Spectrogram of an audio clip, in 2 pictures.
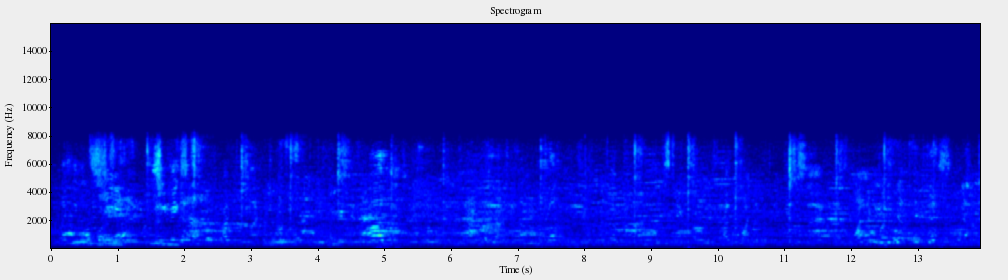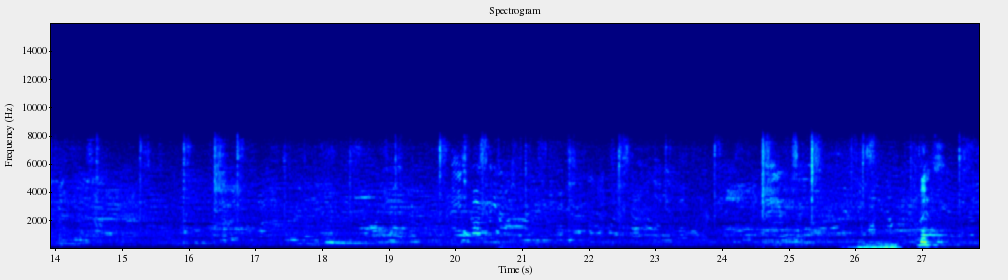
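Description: A crowd of people chatter and murmur in a large echoing hall.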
